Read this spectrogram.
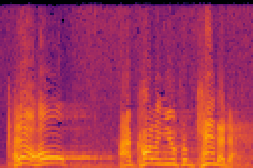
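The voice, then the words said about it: Talking very loudly. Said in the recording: “Why are you talking so loud?”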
